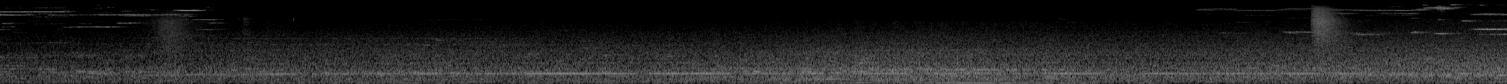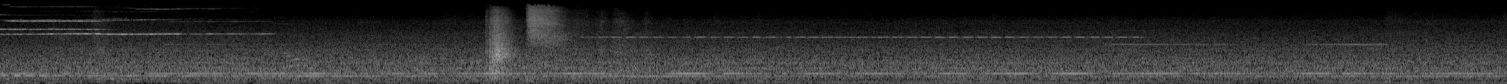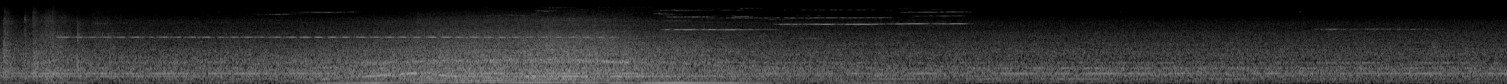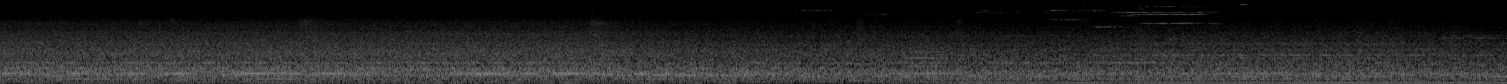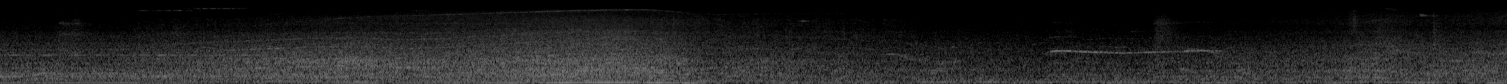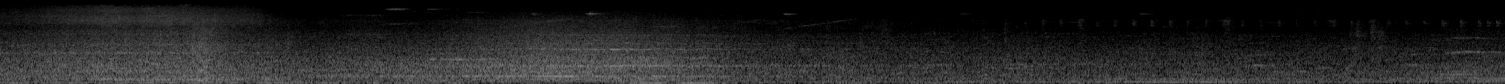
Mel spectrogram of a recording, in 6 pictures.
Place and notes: Los Alpes Cll. 30 entre Cra.82C y, Belén, Medellín, Antioquia, Colombia - MetroPlus, estacion Los Alpes.
Es un paisaje muy contaminado auditivamente, donde hace alarde el constante bullicio humano y la maquinaria destinada para el transporte. Lo cual opaca casi totalmente la presencia de lo natural y se yuxtapone el constante contaminante transitar humano.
